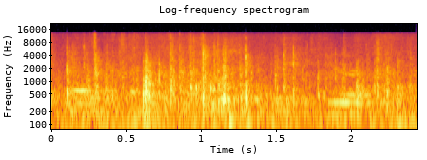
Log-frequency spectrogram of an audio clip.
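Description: Indistinct speech in a room, with no clear words.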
